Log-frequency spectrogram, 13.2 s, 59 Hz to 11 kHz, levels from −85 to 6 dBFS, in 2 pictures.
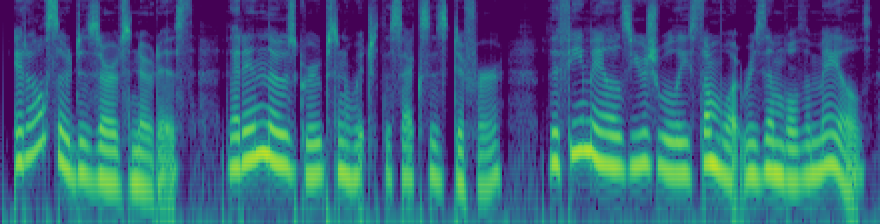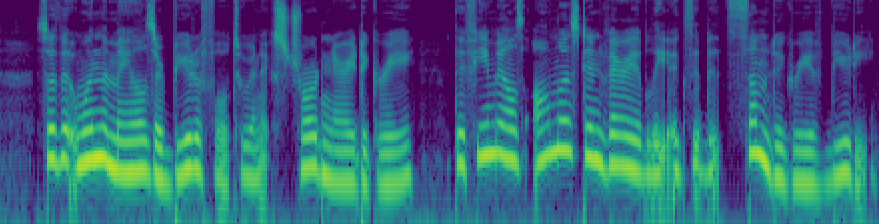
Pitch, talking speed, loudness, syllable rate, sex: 215 Hz, 180 wpm, -16 LUFS, 6.3 syllables/s, female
